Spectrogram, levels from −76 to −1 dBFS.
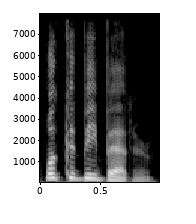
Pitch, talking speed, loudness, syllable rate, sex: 170 Hz, 240 wpm, -17 LUFS, 5.6 syllables/s, male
